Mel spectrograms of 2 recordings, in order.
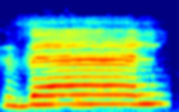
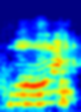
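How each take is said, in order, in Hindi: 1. यह अक्षर हल्का बोला जाता है, पतली आवाज़ के साथ। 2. यह अक्षर भारी बोला जाता है, मोटी आवाज़ के साथ। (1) "ये लाइट लेटर है" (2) "आपने जैल को हैवी कर दिया, वॉल नहीं"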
